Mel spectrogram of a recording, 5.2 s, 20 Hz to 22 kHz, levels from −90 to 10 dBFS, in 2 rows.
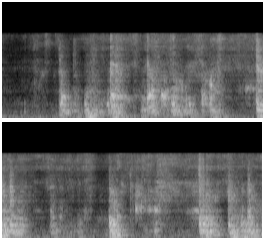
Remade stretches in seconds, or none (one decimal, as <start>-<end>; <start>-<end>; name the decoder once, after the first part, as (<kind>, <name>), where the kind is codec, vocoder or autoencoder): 0.0-5.2 (codec, SNAC)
